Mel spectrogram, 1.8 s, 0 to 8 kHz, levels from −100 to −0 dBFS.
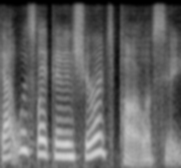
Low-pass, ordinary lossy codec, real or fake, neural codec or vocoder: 7.2 kHz; Opus, 64 kbps; fake; codec, 16 kHz, 0.5 kbps, FreqCodec, larger model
